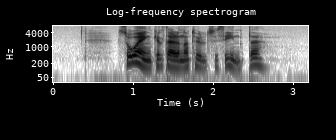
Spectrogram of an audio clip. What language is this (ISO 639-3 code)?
swe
